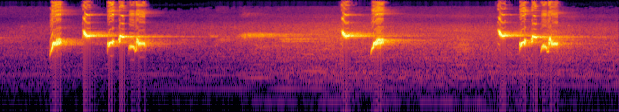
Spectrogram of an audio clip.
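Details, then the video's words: Thai cage-bird Red-whiskered bulbul repeats a lively whistled phrase three times, each a quick run of three to four sweet slurred notes, with short gaps and soft echoing tails between phrases. "เสียงนกกรงหัวจุก สำหรับต่อ หรือ เปิดให้นกคึก เสียงเพราะๆ"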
